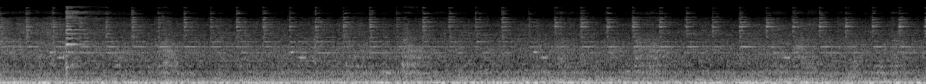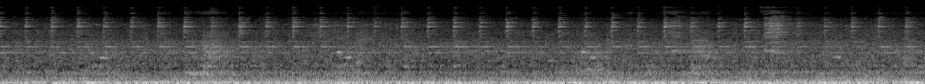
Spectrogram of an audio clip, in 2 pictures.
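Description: Loaded coal hopper cars of a freight train rolling past, their wheels on the rails making a steady low rumble with scattered faint clicks.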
